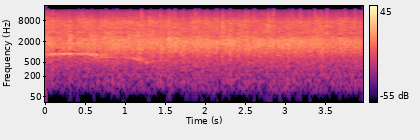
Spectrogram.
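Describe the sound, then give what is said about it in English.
An audience clapping for a politician's line about immigration: sustained, dense applause from many hands that stays at an even, fairly loud level throughout. “Now he's just going to sit there and not move as they clap for him.”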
